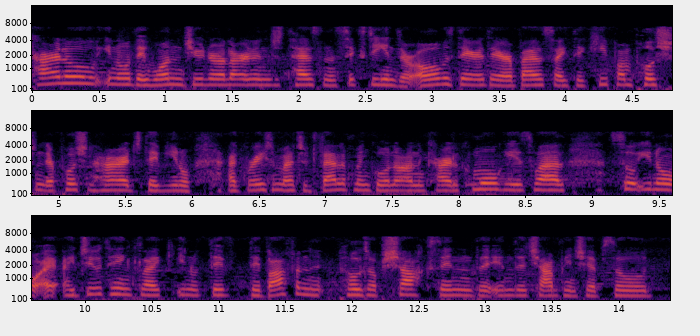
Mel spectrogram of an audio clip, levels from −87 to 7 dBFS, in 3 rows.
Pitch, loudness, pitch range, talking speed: 210 Hz, -35 LUFS, 195-220 Hz, 255 wpm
